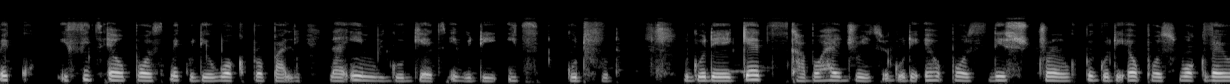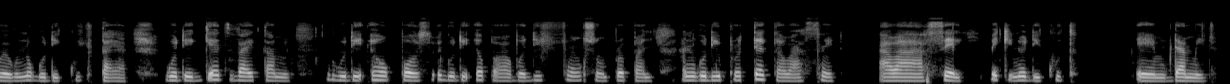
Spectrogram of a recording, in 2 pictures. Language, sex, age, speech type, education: Nigerian Pidgin, female, 15-29, spontaneous, secondary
